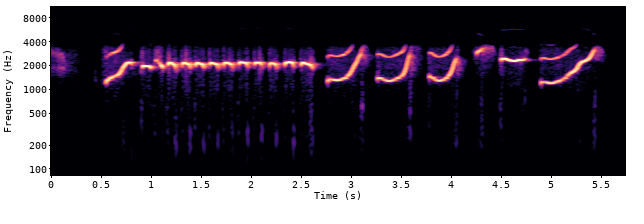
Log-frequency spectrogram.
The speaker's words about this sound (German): Und wenn ich so pfeife, dann wissen die Ross, jetzt müssen sie kommen. Jesus Gott, das heisst, ihr tut mit den Fingern, gell? Das ist schon ja, richtig. Mit zwei Fingern, mit dem Daumen und dem Zeigefinger.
